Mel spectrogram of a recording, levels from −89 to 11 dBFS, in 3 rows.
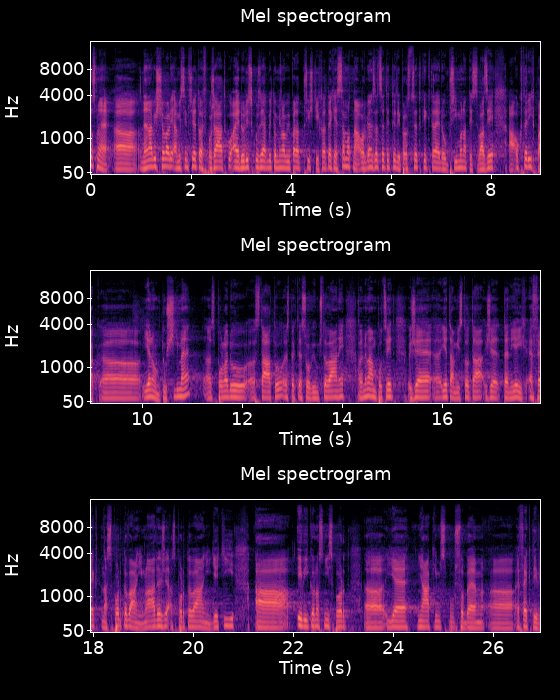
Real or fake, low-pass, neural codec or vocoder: fake; 14.4 kHz; vocoder, 44.1 kHz, 128 mel bands, Pupu-Vocoder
